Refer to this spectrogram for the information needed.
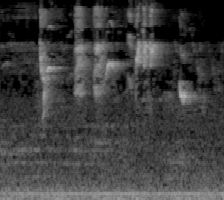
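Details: Young Oriental magpie-robin (kacer) singing: a few loud, harsh, buzzy bursts spaced about half a second apart, then a short clear whistled note near the end, over a steady low electrical hum.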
